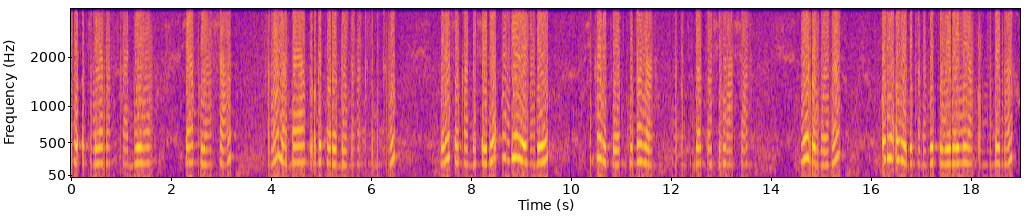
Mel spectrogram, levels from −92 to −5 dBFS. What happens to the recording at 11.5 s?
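At 11.5 s the speech is harsh and distorted, with levels scrambled and pauses filled with noise, as it is for the whole clip. This is mu-law and A-law mixed up: telephone audio coded with mu-law is decoded as A-law, mis-scaling every sample.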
